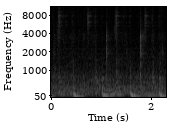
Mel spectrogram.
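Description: Background music with a steady beat, about two low thumps a second under held bass notes and light high ticks.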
